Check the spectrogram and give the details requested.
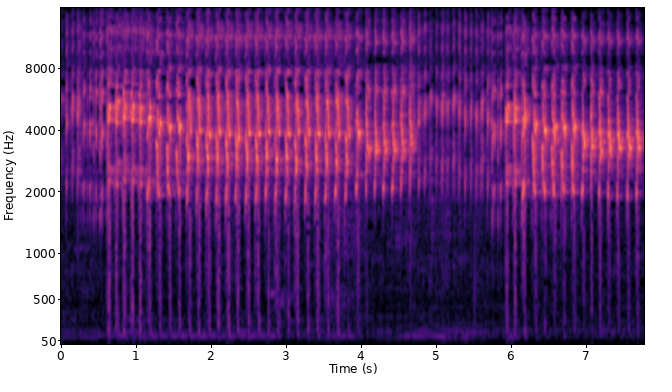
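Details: Lovebird in a long ngekek trill aimed at rival birds, starting after a brief pause, a rapid high buzzy chatter that softens for a moment and then resumes strongly.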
